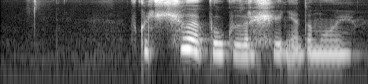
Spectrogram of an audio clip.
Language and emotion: Russian, neutral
